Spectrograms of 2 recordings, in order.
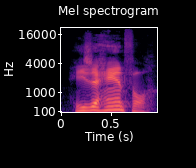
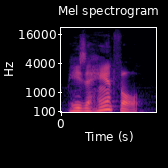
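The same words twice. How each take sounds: First: Lightly voiced proud pet owner; a hint of the neighbor's voice; neighbor impression. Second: Softer, doubting echo; understated puzzled repeat to oneself; skeptical inner thought. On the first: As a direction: say it as a neighbor boasting about his dog. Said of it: "I remember fat guy saying". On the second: Retold or imitated. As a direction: quietly question what you just heard. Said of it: "And I remember thinking".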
